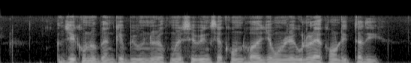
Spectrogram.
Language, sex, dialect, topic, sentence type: Bengali, male, Standard Colloquial, banking, statement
